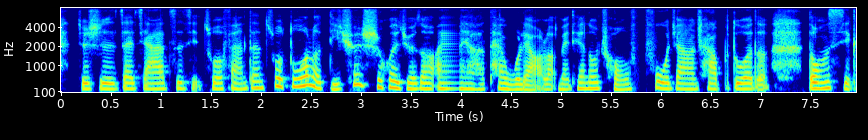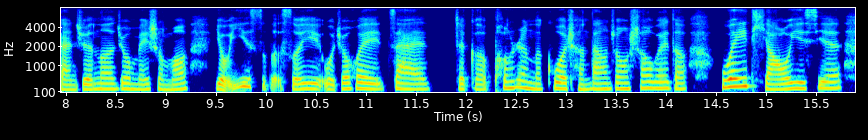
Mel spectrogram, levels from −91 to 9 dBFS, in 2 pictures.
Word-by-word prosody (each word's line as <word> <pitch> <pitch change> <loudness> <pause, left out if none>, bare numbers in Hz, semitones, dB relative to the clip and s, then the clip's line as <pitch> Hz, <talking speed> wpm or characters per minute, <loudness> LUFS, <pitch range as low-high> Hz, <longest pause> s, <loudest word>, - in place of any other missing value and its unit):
就 195 - 0
是 195 0 -1
在 195 +1 -1
家 195 0 0
自 205 +1 -4
己 - - -9
做 195 -1 -3
饭。 195 -1 -5
但 225 -1 -1
做 280 +4 +1
多 280 +3 +3
了， 265 -9 +2
的 180 -4 -4
确 340 - -1
是 300 -6 +1
会 240 -2 +3
觉 200 -2 -1
得， 195 0 -1
哎 205 - -2 0.2
呀 185 -2 -4
太 200 - -3
无 180 -2 -1
聊 - - -1
了， 175 -1 -4
每 180 -1 -5
天 205 +1 -2
都 205 0 +1
重 180 -4 -5
复 220 -3 0
都 - - 0
这 200 0 -3
样 185 -1 -2
差 190 -1 -3
不 185 - -19
多 195 -1 +2
的 - - -4 0.4
东 210 +1 +4
西， 220 -3 +4
感 165 -1 -2
觉 175 +1 +2
呢 190 0 -1
就 195 0 -1
没 175 -1 -3
什 180 -1 -3
么， 175 +4 -1 0.3
有 175 -2 +3
意 280 0 +1
思 - - -1
的。 - - -6
所 180 - 0
以 195 0 +1
我 175 - -2
就 195 +3 +1
会 200 -3 +2
在 185 -2 +1 0.2
这 185 - -1
个 175 0 -5
烹 225 -1 0
饪 235 -2 +1
的 185 - -2
过 205 +2 +2
程 180 -2 -4
当 190 0 0
中 200 0 0
稍 220 +2 -1
微 220 0 +1
地 195 -1 -3 0.3
微 275 +3 +9
调 180 -9 +1
一 210 0 +3
些， 215 +2 0
195 Hz, 270 characters per minute, -24 LUFS, 185-215 Hz, 0.4 s, 微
